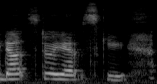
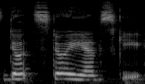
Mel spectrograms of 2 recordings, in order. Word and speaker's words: Dostoevsky: I couldn't say Dostoevsky. I'm pretty sure that's how you say it. My dad, I was like saying this to my dad after, and he was like, it's Dostoevsky.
